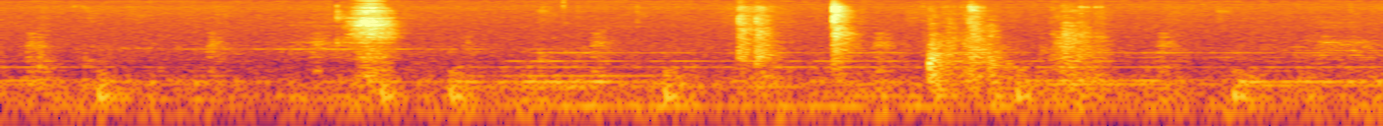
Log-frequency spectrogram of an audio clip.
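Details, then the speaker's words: During a respiratory exam of a female patient, percussion over all the back chest fields gives several dull, low tapping thumps with nothing abnormal noted: normal chest percussion. "Okay, percussion is done. Nothing noted there."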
